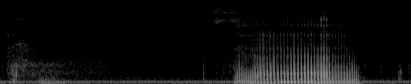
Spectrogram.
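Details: A sleeping King Charles spaniel, possibly dreaming, breathes quietly with faint sleep noises, then gives one loud, rattling, fluttering snore lasting over a second; snoring.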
